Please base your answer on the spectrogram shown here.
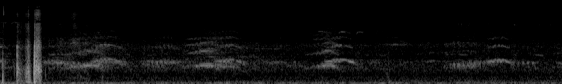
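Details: Common cranes on autumn migration over Frankfurt am Main-Preungesheim, Germany, 17 October 2023, 14:45, overcast and murky, recorded on a smartphone; rolling, trumpeting calls from several birds repeated through the clip, after a loud clatter at the start, with background hum.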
